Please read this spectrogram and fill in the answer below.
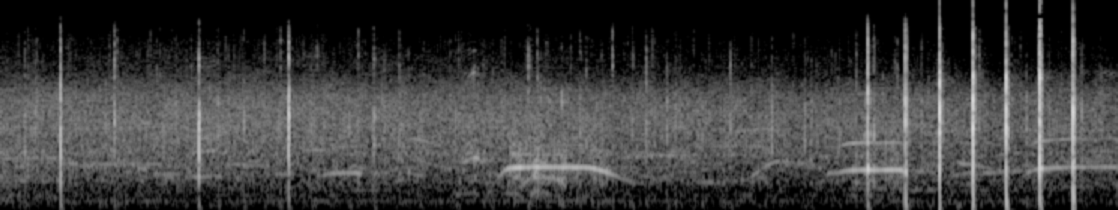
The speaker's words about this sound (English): Oh, clap your hands with me. Come on, let's clap our hands to him.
